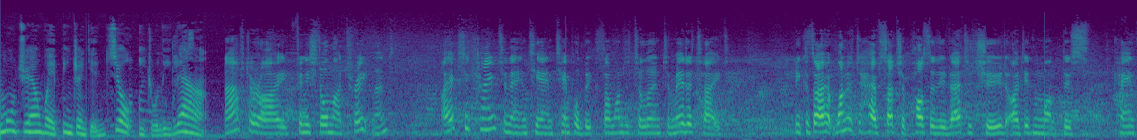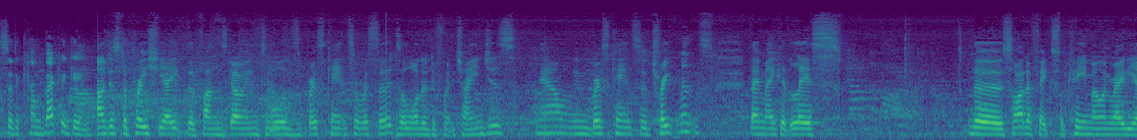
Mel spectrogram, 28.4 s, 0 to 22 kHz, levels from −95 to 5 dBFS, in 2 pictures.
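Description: The audio has small skips at 1.07, 7.07, 13.05, 19.03, 21.02 and 23.0 s. Each is a tiny skip where roughly 10 to 16 ms of sound is missing and the waveform jumps. This is overlap between stream segments. The gaps fall on the boundaries of 2-second segments, where adjacent timestamps overlap. The player trims the overlap even though the audio was not doubled. So a sliver of real sound is lost at each join.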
